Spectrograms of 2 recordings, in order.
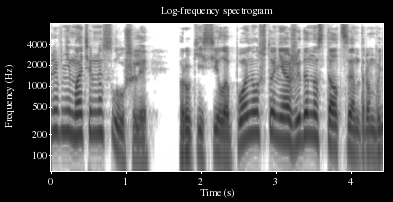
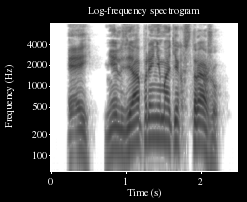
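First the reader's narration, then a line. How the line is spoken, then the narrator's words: Dwarf shouting from crowd. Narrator (Russian): закричал из толпы какой-то гном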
